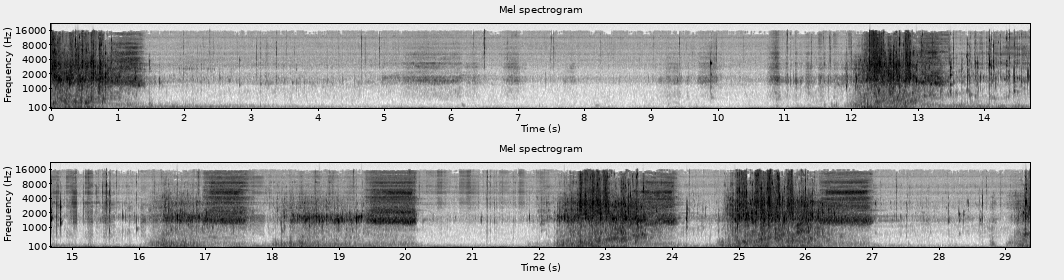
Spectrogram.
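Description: Scuba diver breathing through a regulator underwater: hissing inhalations and loud bubbling exhalations. After a quieter stretch of about ten seconds, several breaths follow in quick succession.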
